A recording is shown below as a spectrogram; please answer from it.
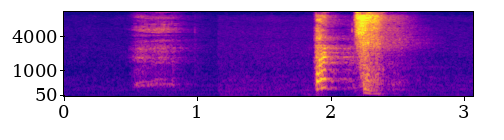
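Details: Long sneezing fit: a voiced catching inhale, then a sudden forceful sneeze burst, part of a run of repeated big powerful sneezes.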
